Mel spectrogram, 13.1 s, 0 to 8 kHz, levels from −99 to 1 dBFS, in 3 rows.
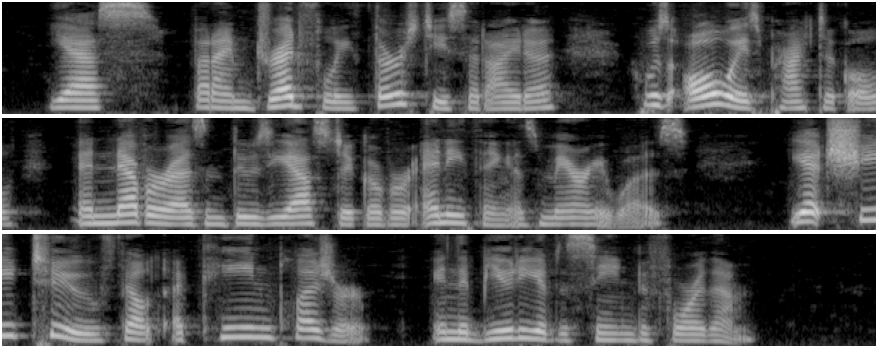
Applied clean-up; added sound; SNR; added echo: none; none; none; none.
